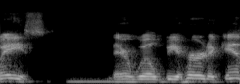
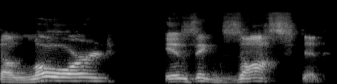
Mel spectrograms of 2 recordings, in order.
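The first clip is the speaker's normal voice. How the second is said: put-on overconfident, very loud declaiming, "Lord" drawn out; 3 dB louder than usual. Speaker retells a confident man getting up to speak, in a very loud voice. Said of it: "in a very loud voice".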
